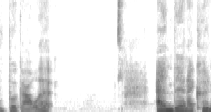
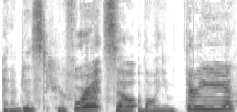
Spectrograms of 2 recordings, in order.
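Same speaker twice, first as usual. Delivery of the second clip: normal talking voice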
